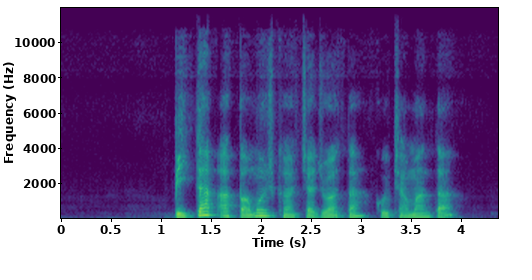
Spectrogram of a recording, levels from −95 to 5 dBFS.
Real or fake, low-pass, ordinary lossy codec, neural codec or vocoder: fake; 10.8 kHz; Opus, 24 kbps; codec, 24 kHz, 0.9 kbps, DualCodec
